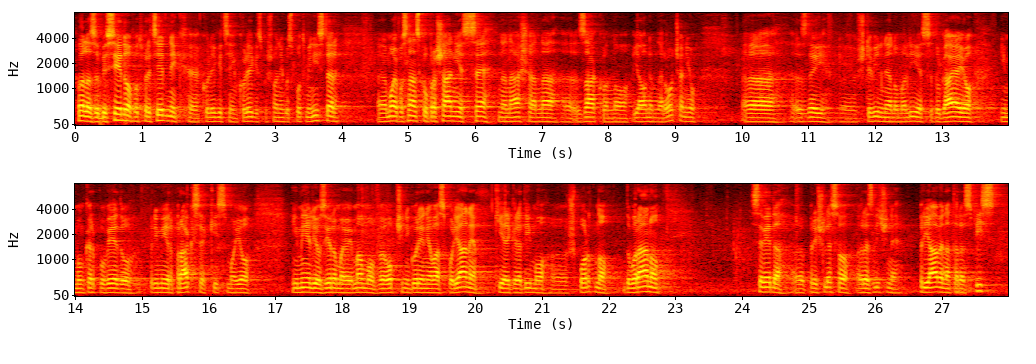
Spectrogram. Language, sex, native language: Slovenian, male, Slovenian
